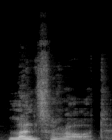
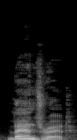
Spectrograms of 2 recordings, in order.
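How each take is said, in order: First: The word is said with an Afrikaans pronunciation. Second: The word is said with an anglicized pronunciation. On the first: This follows the Afrikaans word for council. "because of Afrikaans, it's pronounced as Landsraad" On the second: This is how it was heard in the movie. "my brain's telling me it's being pronounced as Landsrat"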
